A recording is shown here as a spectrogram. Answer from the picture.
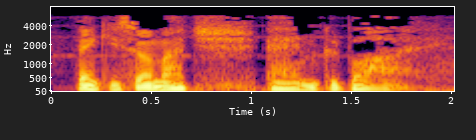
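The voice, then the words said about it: Polished radio announcer voice. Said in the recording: “I'm going to put my radio voice back on.”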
